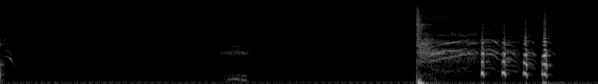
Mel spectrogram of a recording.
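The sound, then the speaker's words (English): Near the end, birds on the attack suddenly break into loud, harsh squawking: a chaotic burst followed by four or so sharp, rapid cries, after several seconds of near silence. “Get him, birds! Get him!”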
